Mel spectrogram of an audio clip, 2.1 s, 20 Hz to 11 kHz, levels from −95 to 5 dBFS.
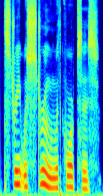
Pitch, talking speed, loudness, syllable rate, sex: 185 Hz, 175 wpm, -16 LUFS, 3.8 syllables/s, female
